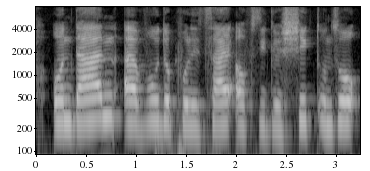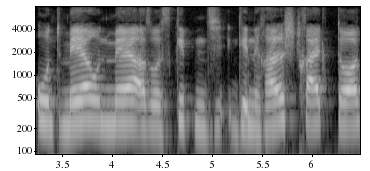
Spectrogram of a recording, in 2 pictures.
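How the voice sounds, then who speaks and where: Speaking at a fairly slow pace, a woman holds a fairly high pitch in a monotone, flat delivery. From Cameroon. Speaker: refugee radio activist. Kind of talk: interview. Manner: halting.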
